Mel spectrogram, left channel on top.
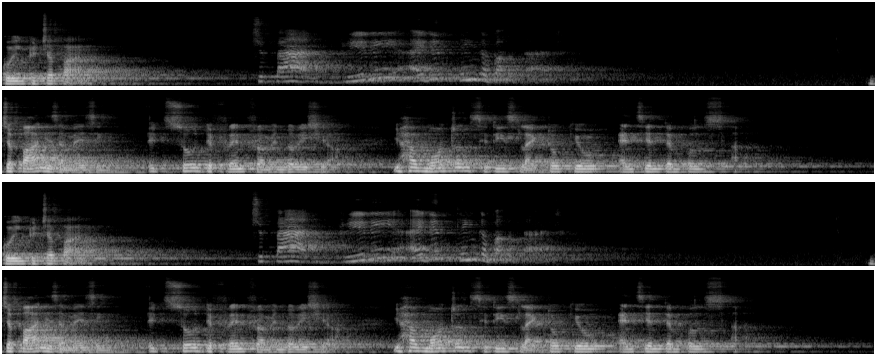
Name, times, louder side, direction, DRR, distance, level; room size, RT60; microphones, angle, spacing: voice 1, 0.0-0.9 8.7-9.9 10.2-12.1 12.6-16.1, equal, ahead, 1 dB, 0.6 m, -21 dB
voice 2, 2.5-5.5, right 1 dB, 35° right, 2 dB, 1.5 m, -34 dB
18.5 x 17.5 x 2.9 m, 2.8 s
head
